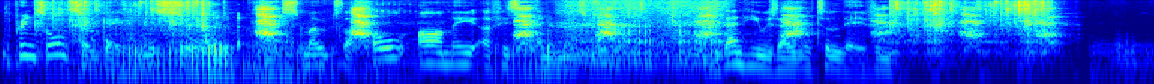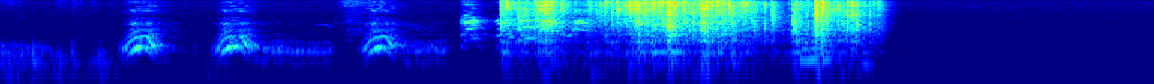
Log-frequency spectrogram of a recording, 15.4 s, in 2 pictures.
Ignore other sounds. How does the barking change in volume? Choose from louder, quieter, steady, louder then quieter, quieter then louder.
quieter.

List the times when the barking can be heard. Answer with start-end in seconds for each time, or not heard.
1.2-11.7.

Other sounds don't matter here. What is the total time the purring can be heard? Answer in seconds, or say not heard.
5 s.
